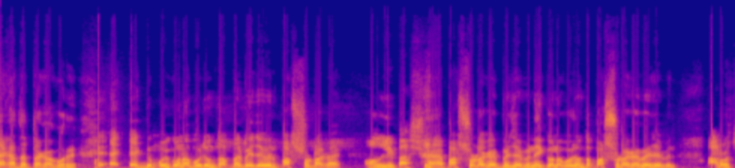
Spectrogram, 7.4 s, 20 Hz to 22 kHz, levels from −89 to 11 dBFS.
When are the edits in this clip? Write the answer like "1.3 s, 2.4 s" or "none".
1.0 s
